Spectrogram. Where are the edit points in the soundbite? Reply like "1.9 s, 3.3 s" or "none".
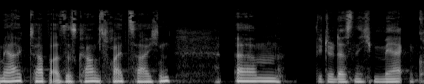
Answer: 1.0 s, 3.0 s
